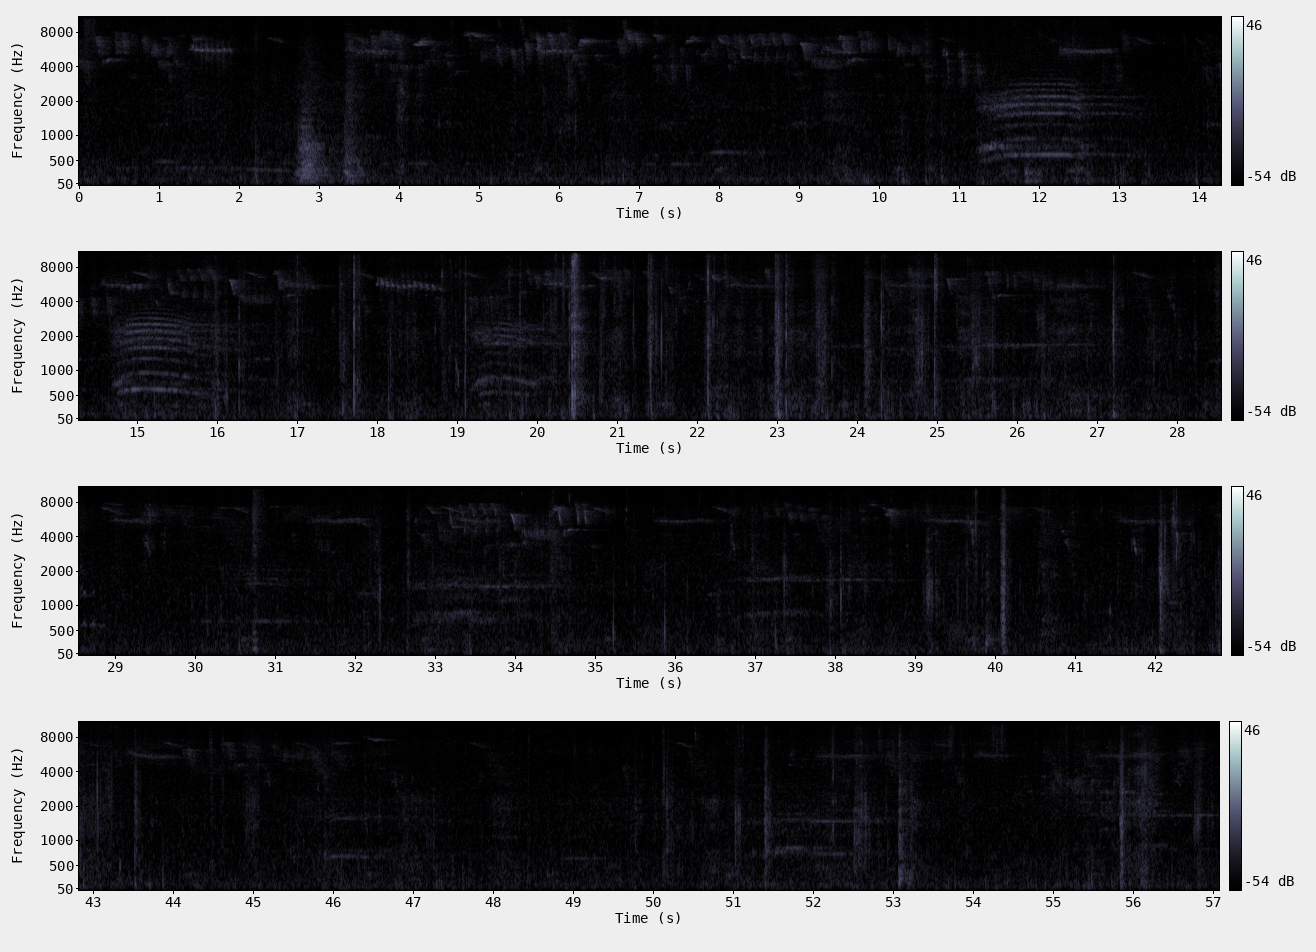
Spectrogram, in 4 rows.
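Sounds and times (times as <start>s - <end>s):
faint animal bleating: 11.2s - 13.2s, 14.6s - 16.2s, 19.1s - 21.0s, 30.6s - 31.2s.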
